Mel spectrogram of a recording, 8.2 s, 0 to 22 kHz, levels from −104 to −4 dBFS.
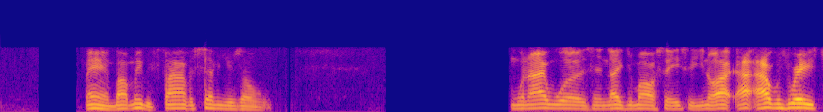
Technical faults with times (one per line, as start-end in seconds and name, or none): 1.40-3.23 AMR rate drop
7.78-8.23 AMR rate drop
